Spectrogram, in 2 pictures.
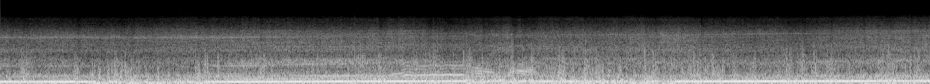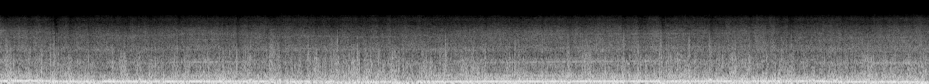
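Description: A flat-six touring motorcycle's automatic gearbox shifts, changing the engine's pitch.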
